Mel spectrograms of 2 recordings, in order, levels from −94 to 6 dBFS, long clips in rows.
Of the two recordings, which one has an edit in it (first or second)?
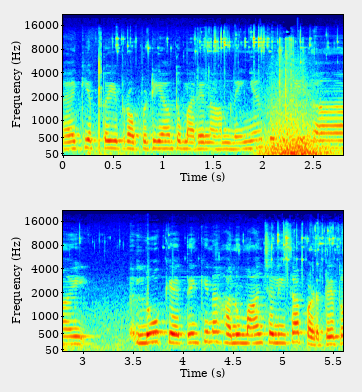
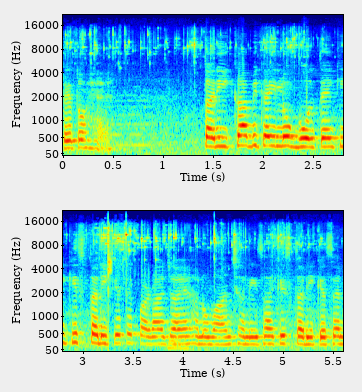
first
